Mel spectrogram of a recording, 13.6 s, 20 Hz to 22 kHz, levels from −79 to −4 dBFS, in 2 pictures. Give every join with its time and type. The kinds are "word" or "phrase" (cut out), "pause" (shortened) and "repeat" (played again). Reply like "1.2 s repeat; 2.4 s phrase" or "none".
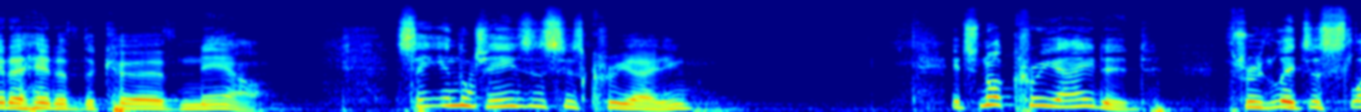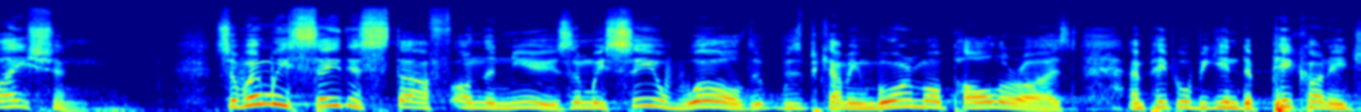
2.4 s word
